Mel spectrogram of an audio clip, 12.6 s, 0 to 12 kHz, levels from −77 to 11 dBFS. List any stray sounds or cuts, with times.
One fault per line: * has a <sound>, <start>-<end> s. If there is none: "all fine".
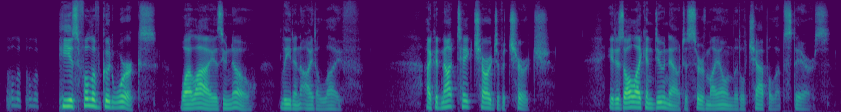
* has a laugh, 0.1-0.6 s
